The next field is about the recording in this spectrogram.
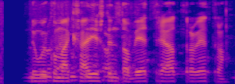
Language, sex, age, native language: Icelandic, male, 14, Icelandic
